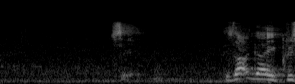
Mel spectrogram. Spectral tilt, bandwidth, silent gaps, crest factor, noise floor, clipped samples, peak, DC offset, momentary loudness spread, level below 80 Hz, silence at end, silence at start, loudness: -2.5 dB/octave; 7.6 kHz; none; 22 dB; -57 dBFS; under 0.1%; -16 dBFS; under 0.1%; 24 LU; -72 dBFS; 0 s; 0 s; -35 LUFS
